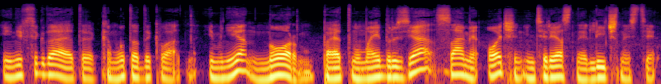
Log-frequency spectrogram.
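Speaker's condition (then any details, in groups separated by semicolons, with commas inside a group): No condition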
